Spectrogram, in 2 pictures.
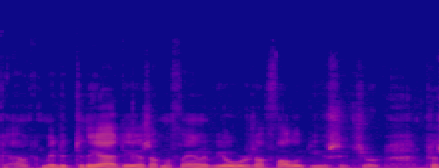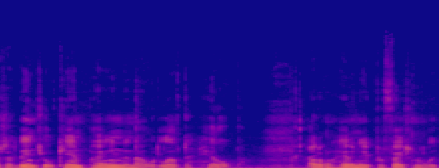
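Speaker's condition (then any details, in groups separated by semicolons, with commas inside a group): Cerebral palsy; confined to a wheelchair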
